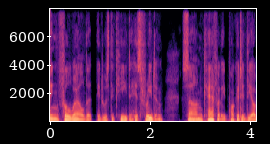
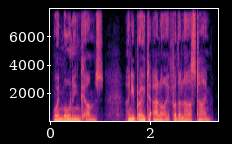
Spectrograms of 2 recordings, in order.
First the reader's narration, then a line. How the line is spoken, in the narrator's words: whispered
